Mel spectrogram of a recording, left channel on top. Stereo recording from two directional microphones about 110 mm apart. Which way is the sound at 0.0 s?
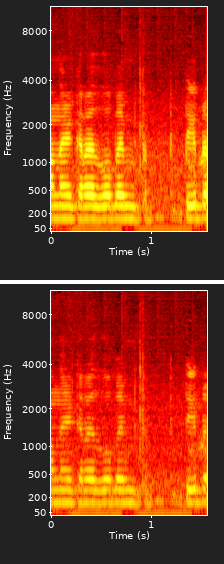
35° left (ahead or behind).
